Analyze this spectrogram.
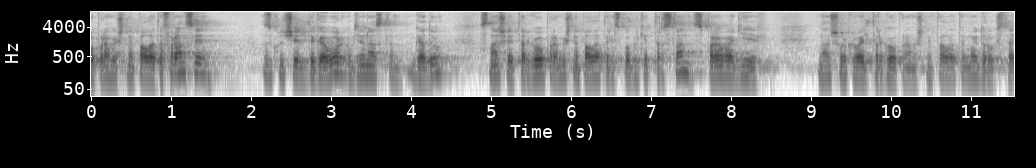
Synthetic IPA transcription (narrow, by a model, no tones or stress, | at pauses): ovəpɾɐmɨʂʲɪnəjəpɐlˠat̪əfɾant̪sɨɪ | zəklʲʉt͡ɕilʲɪd̪əɡɐvo̞rvd̪vʲɪnat̪sə̥t̪əmɡɐd̪u | snaʂəjt̪ɐrɡo̞vəpɾɐmɨʂlʲɪnəjəpɐlˠat̪ɨɾʲɪspublʲɪkʲɪt̪ət̪arst̪anspɾavəɐɡʲijɪf | naʂrʊkəvɐdʲitʲlʲt̪ɐrɡo̞vəpɾɐmɨʂlʲɪnəjpɐlˠat̪ɨmo̞jd̪ɾukst̪a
